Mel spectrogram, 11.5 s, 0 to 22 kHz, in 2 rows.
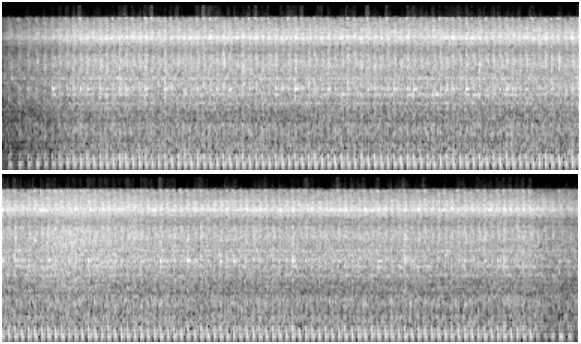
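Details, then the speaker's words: Yamaha Jupiter Z1/Vega ZR after a repair for heavy smoke (worn bore and scored piston, worn valve stems), freshly rebuilt, at light throttle: quick, even single-cylinder beat with no rattle or roughness; sounds normal again. "Nah, oke, teman-teman, jadi ini suaranya sudah normal lagi."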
